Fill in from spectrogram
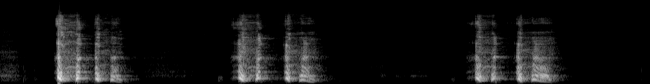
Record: {"three_cough_length": "6.5 s", "three_cough_amplitude": 29204, "three_cough_signal_mean_std_ratio": 0.31, "survey_phase": "beta (2021-08-13 to 2022-03-07)", "age": "65+", "gender": "Male", "wearing_mask": "No", "symptom_none": true, "smoker_status": "Ex-smoker", "respiratory_condition_asthma": false, "respiratory_condition_other": false, "recruitment_source": "REACT", "submission_delay": "2 days", "covid_test_result": "Negative", "covid_test_method": "RT-qPCR", "influenza_a_test_result": "Negative", "influenza_b_test_result": "Negative"}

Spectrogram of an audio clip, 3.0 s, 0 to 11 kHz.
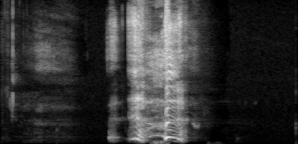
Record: {"cough_length": "3.0 s", "cough_amplitude": 32768, "cough_signal_mean_std_ratio": 0.28, "survey_phase": "alpha (2021-03-01 to 2021-08-12)", "age": "45-64", "gender": "Female", "wearing_mask": "No", "symptom_fatigue": true, "symptom_headache": true, "symptom_change_to_sense_of_smell_or_taste": true, "symptom_loss_of_taste": true, "symptom_onset": "3 days", "smoker_status": "Never smoked", "respiratory_condition_asthma": false, "respiratory_condition_other": false, "recruitment_source": "Test and Trace", "submission_delay": "1 day", "covid_test_result": "Positive", "covid_test_method": "RT-qPCR", "covid_ct_value": 17.0, "covid_ct_gene": "ORF1ab gene", "covid_ct_mean": 17.5, "covid_viral_load": "1900000 copies/ml", "covid_viral_load_category": "High viral load (>1M copies/ml)"}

